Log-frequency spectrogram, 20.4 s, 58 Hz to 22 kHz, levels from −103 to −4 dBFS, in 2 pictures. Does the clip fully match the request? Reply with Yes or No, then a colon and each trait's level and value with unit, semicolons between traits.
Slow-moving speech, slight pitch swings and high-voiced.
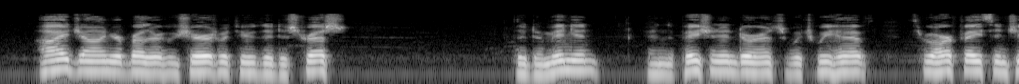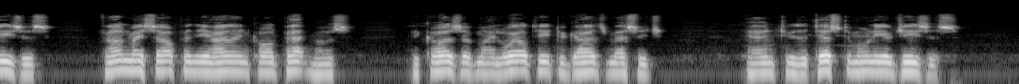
No: slow, 130 wpm; narrow, 2.1 semitones; medium, 140 Hz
